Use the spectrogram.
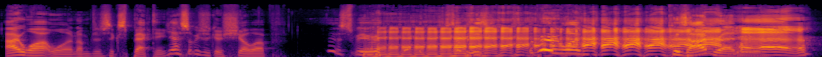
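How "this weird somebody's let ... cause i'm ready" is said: laughing. Retold or imitated. Mock pleading to the universe.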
